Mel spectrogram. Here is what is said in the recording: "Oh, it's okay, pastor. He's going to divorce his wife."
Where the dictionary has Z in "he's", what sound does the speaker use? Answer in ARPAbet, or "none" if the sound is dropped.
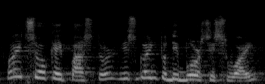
S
